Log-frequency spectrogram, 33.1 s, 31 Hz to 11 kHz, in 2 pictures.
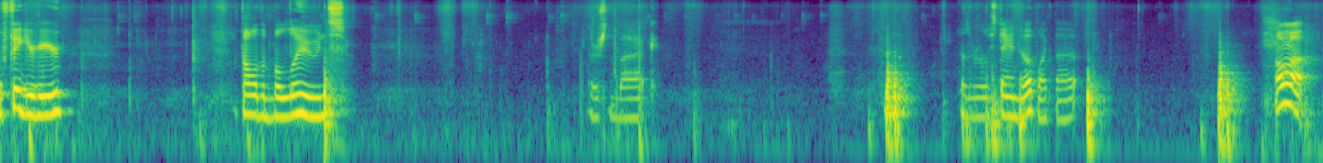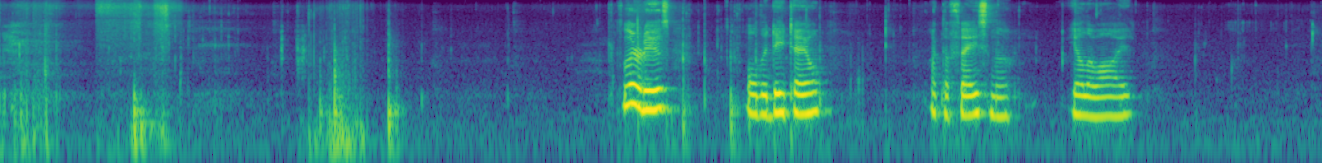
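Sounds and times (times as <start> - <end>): soft rustles of handling: 4.6 - 13.7, 16.5 - 21.2.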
